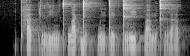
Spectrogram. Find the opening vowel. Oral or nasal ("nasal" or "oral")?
oral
